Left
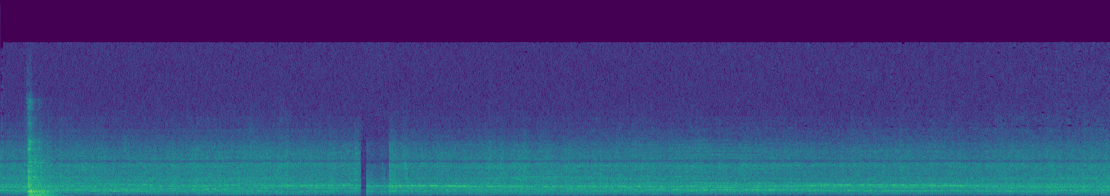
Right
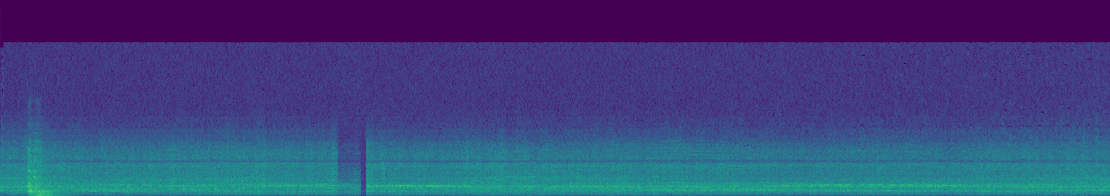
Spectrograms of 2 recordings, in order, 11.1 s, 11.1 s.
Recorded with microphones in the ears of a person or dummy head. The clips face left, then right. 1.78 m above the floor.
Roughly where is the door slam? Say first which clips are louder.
Left 2 dB; left.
